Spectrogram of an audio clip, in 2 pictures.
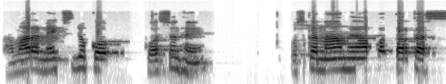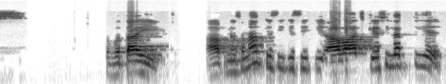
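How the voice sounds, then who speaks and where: Guy with a high voice running an exam prep word lesson, keeps asking and answering himself, sound kinda dull and muffled. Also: normal speed, pauses often. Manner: quizzing the listener with repeated questions. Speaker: teacher.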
